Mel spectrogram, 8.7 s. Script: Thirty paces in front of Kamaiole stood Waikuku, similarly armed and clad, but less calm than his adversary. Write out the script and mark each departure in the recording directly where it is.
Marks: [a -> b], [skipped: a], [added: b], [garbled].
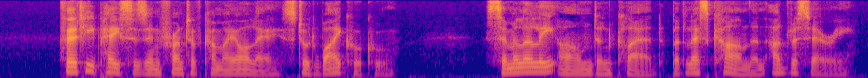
Thirty paces in front of Kamaiole stood Waikuku, similarly armed and clad, but less calm than [skipped: his] adversary.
